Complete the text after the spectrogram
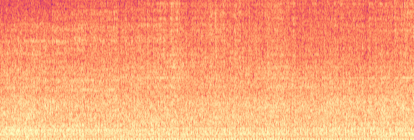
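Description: A diesel generator engine runs close by with a steady, loud rumble and clatter.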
